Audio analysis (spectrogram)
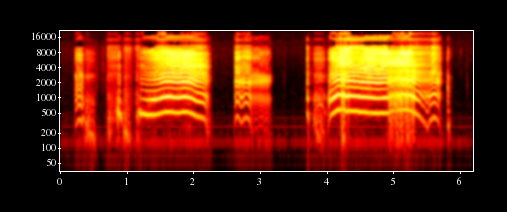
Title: Baby Crying Sound Effects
